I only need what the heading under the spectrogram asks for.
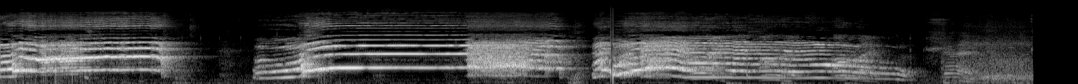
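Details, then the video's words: Siberian Husky screaming indoors in protest at not being let outside: a series of long, loud, harmonic howling screams with rising starts and wavering pitch, separated by short pauses, ending in a hoarser, broken cry. "screaming husky"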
